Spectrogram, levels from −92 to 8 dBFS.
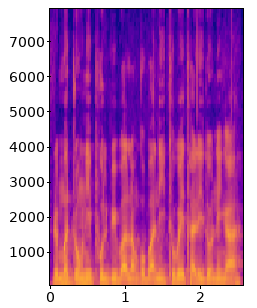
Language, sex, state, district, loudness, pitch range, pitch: Garo, male, Meghalaya, West Garo Hills, -15 LUFS, 110-130 Hz, 115 Hz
